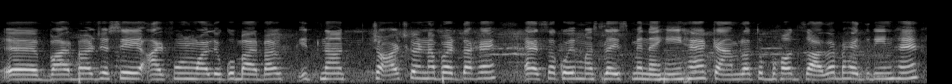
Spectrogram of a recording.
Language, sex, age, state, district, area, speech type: Urdu, female, 30-45, Delhi, Central Delhi, urban, spontaneous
